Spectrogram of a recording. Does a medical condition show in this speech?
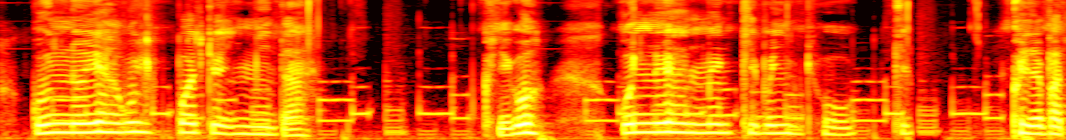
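Yes: cerebral palsy; brain lesion.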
